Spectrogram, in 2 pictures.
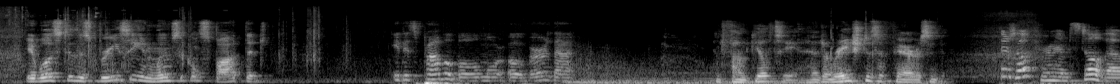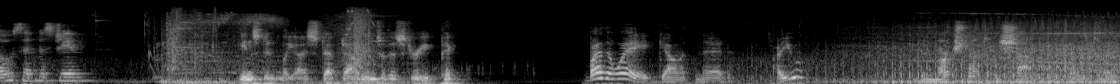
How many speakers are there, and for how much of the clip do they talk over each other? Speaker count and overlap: six, no overlap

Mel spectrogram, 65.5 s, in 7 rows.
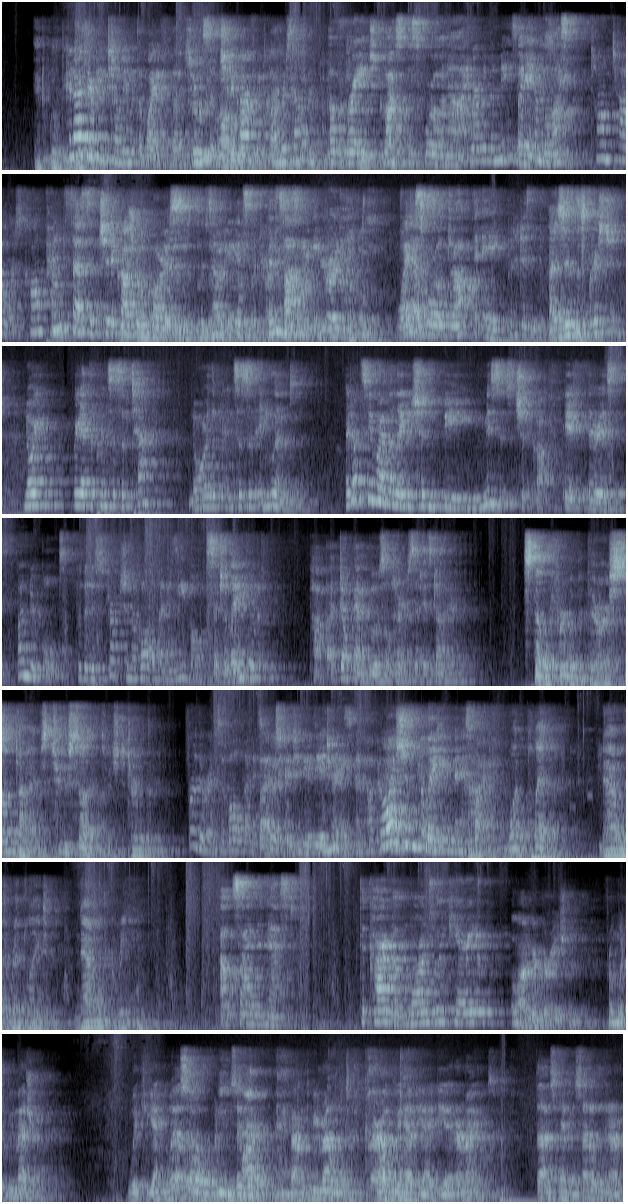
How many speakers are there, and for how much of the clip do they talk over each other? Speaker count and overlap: five, about 34%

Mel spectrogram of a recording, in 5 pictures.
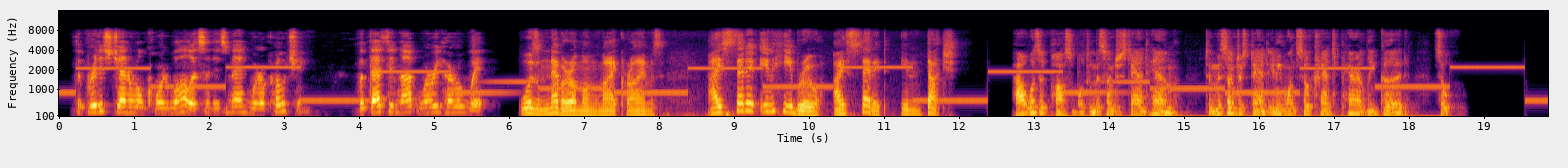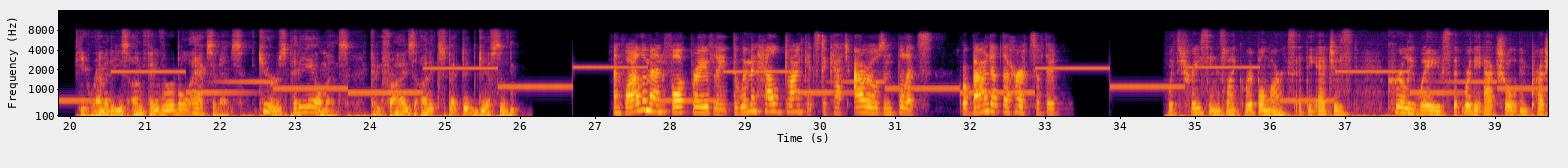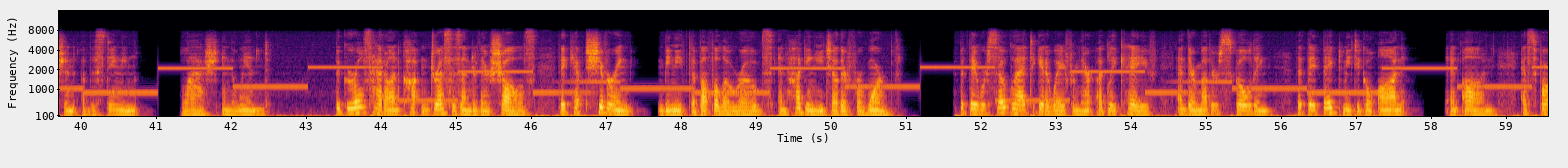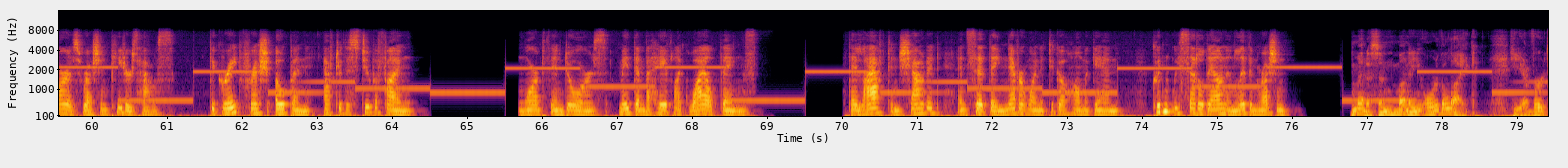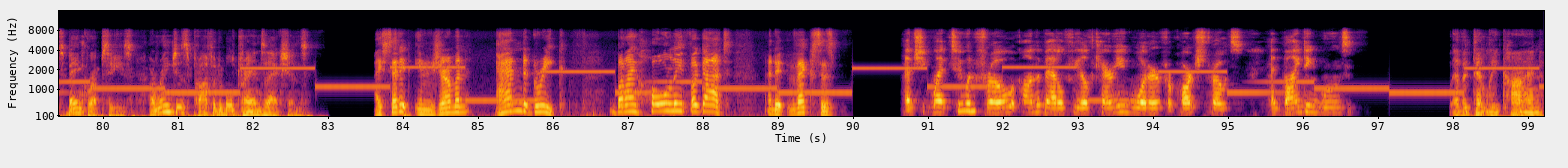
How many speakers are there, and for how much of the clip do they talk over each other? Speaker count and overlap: six, no overlap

